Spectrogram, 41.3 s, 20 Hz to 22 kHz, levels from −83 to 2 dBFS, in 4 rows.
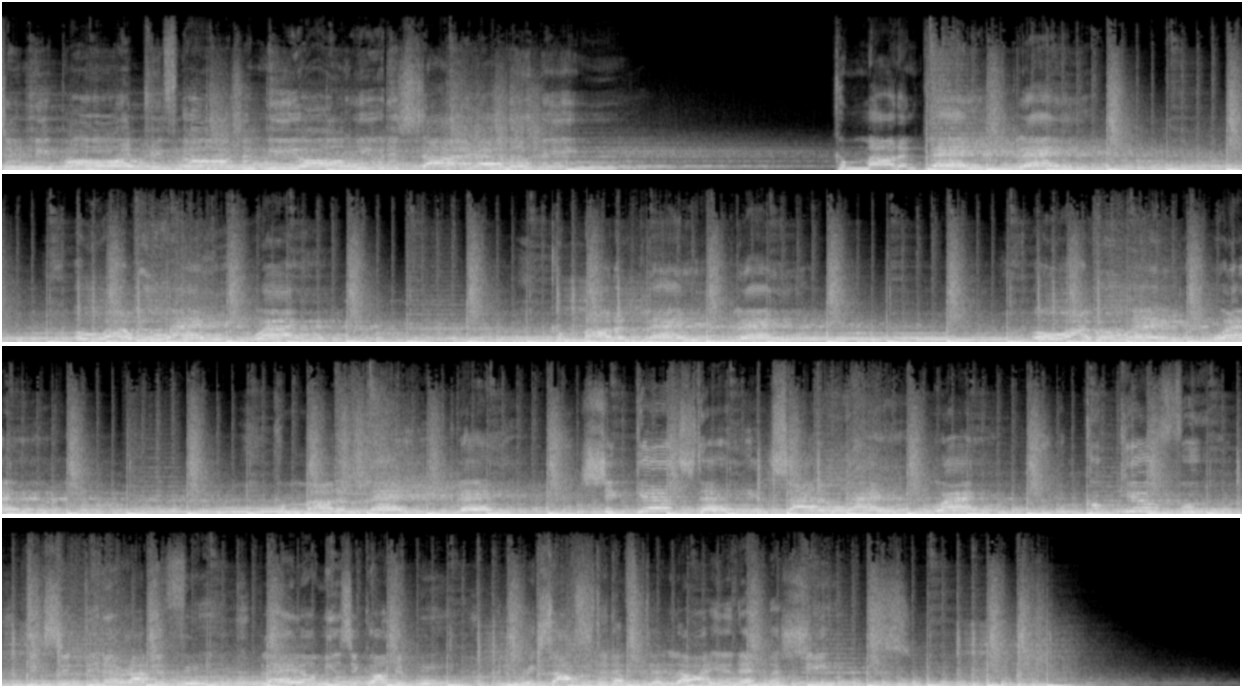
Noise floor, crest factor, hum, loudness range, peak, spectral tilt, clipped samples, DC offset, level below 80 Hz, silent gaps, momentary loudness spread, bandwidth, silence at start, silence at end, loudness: -44 dBFS; 10 dB; none; 3 LU; 0 dBFS; -5 dB/octave; under 0.1%; under 0.1%; -14 dBFS; none; 5 LU; 18.5 kHz; 0 s; 0.95 s; -11 LUFS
